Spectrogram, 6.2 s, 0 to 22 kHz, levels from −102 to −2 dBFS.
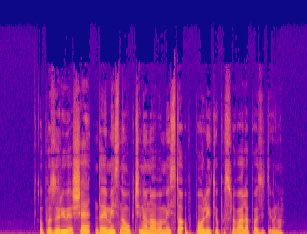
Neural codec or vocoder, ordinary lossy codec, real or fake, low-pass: none; MP3, 96 kbps; real; 19.8 kHz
